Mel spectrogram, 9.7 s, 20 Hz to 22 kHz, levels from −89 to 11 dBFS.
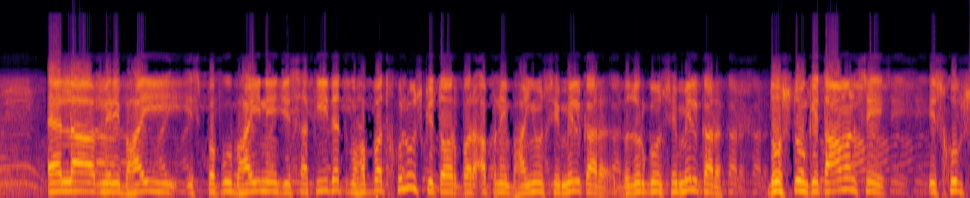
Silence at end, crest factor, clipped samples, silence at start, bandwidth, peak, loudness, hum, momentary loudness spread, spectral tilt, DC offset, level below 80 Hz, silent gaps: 0 s; 12 dB; under 0.1%; 0 s; 11.5 kHz; 0 dBFS; -11 LUFS; none; 9 LU; -6 dB/octave; under 0.1%; -42 dBFS; none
